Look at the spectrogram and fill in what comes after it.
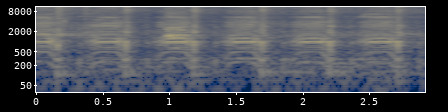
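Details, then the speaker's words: Rhythmic motor whirring cycles, about two per second, with a hum that rises and falls: a Pigeon GoMini double electric breast pump running in suction mode, shown after three months of use. "dan cirinya pompanya bekerja Ini kelihatan di sini ya jadi dia menghisap yo"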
